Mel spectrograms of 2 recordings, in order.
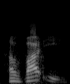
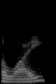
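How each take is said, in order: First: The middle consonant is a V sound. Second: The middle consonant is a W sound. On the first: The speaker calls it right. "Hawaii with a V" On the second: The speaker calls it wrong. "in Hawaiian it's not actually pronounced Hawaii"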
